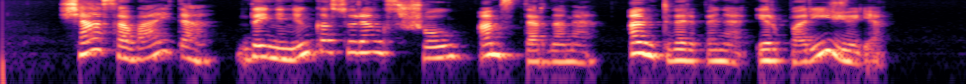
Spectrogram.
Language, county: Lithuanian, Panevėžys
